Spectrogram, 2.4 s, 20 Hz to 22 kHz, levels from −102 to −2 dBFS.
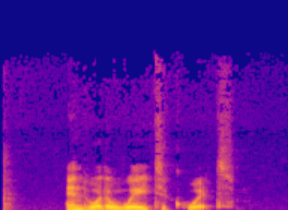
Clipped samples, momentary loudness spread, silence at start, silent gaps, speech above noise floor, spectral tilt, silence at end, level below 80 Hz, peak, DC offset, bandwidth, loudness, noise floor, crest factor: under 0.1%; 16 LU; 0.55 s; none; 37 dB; -7.5 dB/octave; 0.5 s; -56 dBFS; -2 dBFS; under 0.1%; 12 kHz; -16 LUFS; -53 dBFS; 16 dB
